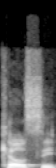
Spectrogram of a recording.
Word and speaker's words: Kelce: I specifically pronounced it Kelsey tonight.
